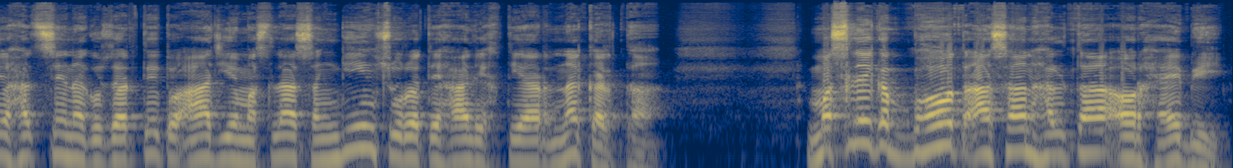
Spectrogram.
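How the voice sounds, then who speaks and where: Higher-pitched man, oratorical delivery. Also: fairly bright tone. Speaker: social and religious commentator. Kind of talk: scripted opinion monologue in formal Urdu-laced speech.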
